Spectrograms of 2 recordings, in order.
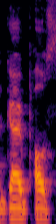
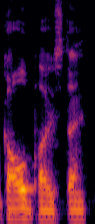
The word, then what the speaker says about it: GoPost: Uh go post there sitting at 10 cents. Hasn't really moved much is it? Gold post go almost sounds like gopost but it's go post go there.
